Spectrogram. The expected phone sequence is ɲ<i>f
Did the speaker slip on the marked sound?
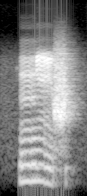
no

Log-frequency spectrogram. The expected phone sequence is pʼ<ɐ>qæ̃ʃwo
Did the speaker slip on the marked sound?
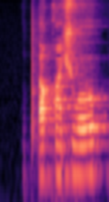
no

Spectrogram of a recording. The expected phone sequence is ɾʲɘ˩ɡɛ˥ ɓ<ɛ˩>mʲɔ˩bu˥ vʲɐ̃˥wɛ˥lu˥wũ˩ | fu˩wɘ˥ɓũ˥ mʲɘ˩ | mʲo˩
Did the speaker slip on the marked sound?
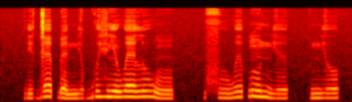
no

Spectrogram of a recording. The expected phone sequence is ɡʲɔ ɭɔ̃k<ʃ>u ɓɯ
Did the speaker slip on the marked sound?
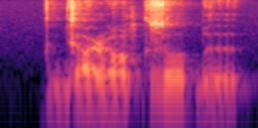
yes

